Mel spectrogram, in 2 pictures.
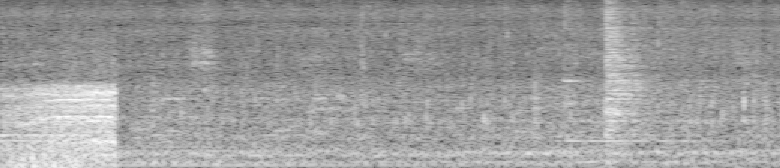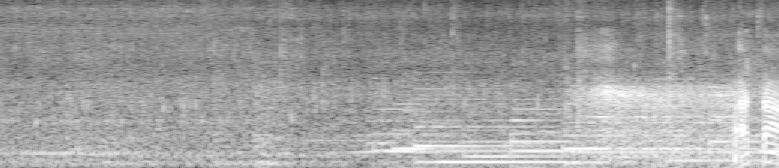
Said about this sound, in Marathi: एक उकळी आलेली आहे.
